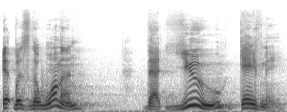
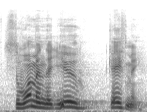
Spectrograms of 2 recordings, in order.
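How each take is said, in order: First: It is said in a blaming, accusing tone. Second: It is said in a flat, plain tone.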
